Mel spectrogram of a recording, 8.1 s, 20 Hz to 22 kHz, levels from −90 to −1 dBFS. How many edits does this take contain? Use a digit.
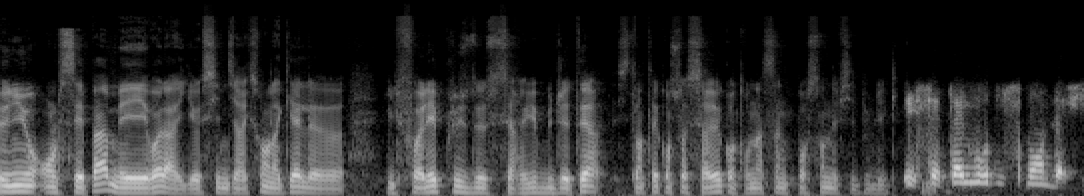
1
